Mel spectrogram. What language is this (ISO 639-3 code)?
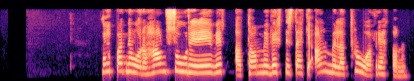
isl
